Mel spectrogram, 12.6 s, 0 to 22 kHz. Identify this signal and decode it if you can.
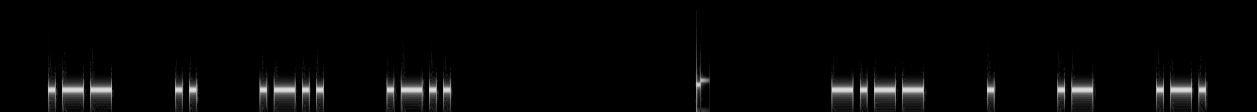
Morse code, heard as a keyed tone, about 17 wpm, spaced as for 10 wpm, 700 Hz. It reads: WILL YEAR
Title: 3x Character Spacing - Top 300 Words - 17wpm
